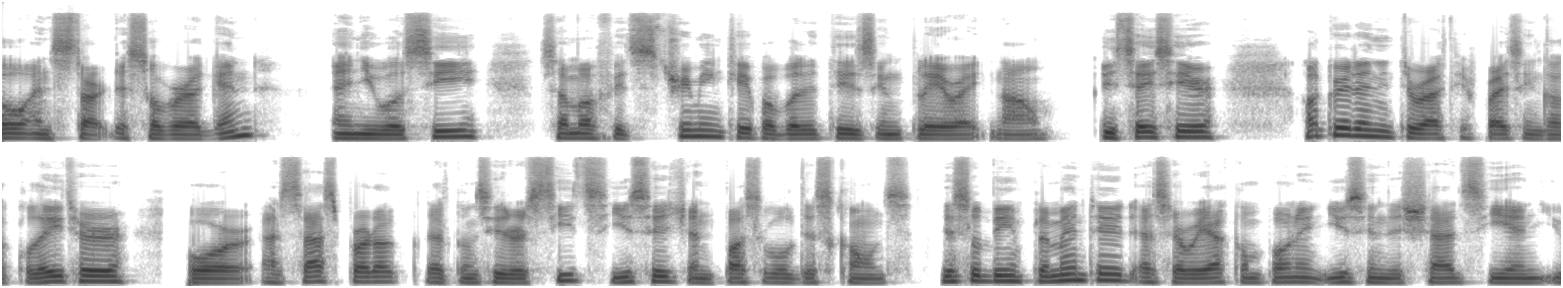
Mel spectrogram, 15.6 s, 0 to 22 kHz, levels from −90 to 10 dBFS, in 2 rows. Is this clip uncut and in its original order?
no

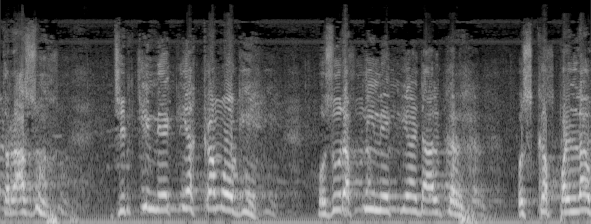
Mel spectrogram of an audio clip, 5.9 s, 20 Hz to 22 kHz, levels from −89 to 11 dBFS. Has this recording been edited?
no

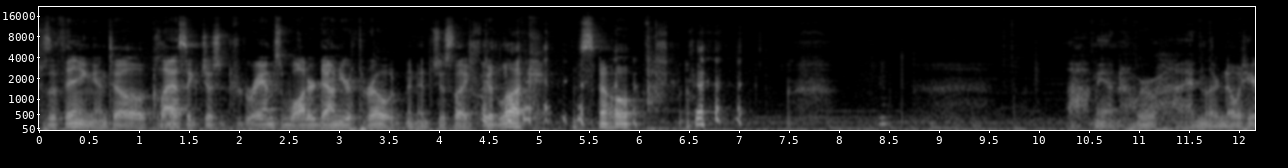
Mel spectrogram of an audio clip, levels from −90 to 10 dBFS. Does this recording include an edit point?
no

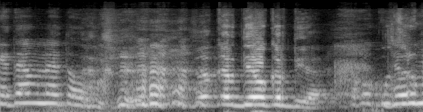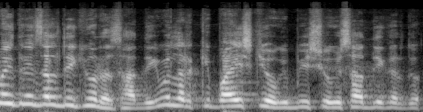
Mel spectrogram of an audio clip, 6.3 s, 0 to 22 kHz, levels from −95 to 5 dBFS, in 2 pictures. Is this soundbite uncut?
yes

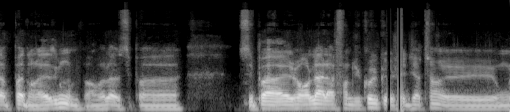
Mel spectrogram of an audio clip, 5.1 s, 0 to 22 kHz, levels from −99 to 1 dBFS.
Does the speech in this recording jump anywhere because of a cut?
no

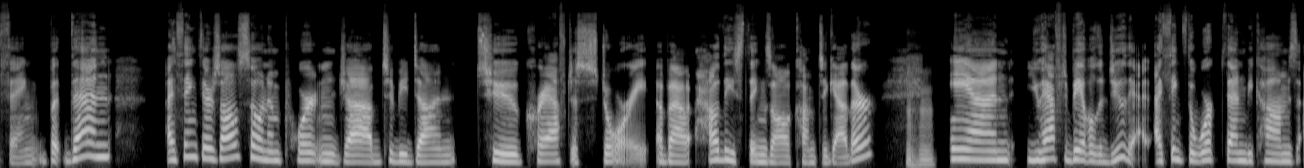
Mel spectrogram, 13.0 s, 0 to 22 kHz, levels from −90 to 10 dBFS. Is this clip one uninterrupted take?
yes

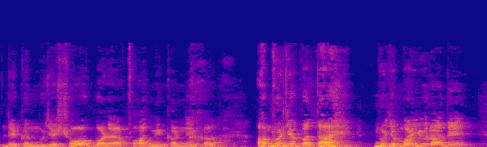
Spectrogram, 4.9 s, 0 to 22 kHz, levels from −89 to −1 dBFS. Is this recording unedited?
yes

